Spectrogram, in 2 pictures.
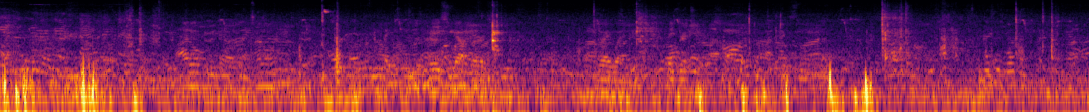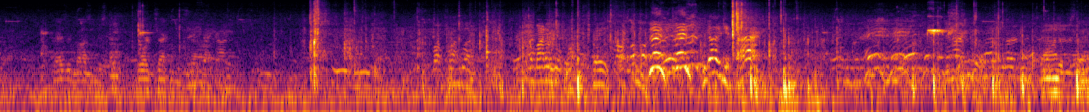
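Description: Hockey sticks clack sharply against a ball and each other.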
